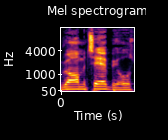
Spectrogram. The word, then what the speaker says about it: Ror Materials: If you just go on Spotify and type in Raw Materials, but remember it's spelled R-O-R Materials, not raw, R-A-W, R-O-R Materials.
